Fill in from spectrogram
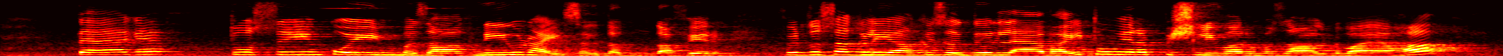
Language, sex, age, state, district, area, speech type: Dogri, female, 18-30, Jammu and Kashmir, Jammu, urban, spontaneous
